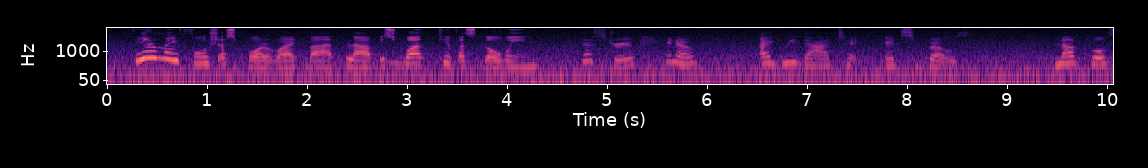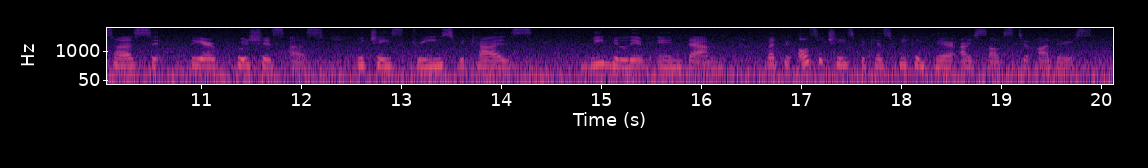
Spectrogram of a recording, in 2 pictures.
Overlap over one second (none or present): none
